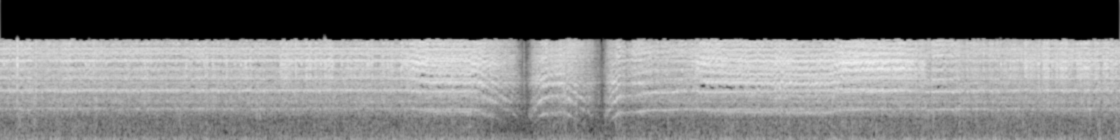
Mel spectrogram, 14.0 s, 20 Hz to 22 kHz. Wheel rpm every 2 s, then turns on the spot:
230, 230, 210, 90, 210, 220, 230.
none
